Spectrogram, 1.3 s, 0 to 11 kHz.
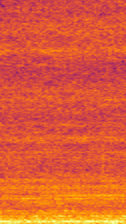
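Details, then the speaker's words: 1954 Mayflower oil-fired forced hot air furnace with a brand-new oil line and tank, about 78 percent efficiency: smooth, deep, steady roar with no surging, puffing or knocking; healthy oil burner firing evenly. "this thing sounds so good now see I've got a brand-new oil line going to it"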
